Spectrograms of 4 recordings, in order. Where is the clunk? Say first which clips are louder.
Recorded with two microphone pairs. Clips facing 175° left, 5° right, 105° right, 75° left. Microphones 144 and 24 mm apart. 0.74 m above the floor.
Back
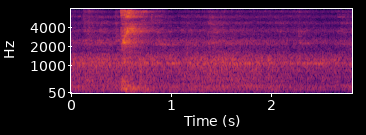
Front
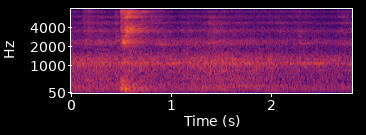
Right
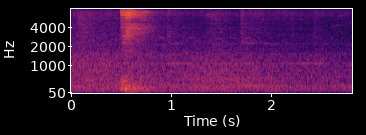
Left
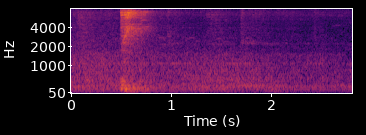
Front 2 dB, left 2 dB; 35° left, 0.5 m.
